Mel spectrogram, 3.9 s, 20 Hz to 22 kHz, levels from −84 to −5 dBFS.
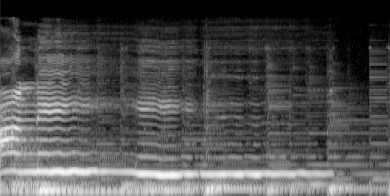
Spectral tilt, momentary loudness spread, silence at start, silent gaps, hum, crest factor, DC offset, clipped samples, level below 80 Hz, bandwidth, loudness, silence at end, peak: -6 dB/octave; 14 LU; 0 s; none; none; 14 dB; under 0.1%; under 0.1%; -40 dBFS; 14.5 kHz; -15 LUFS; 0 s; -2 dBFS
